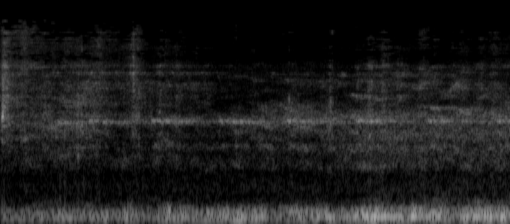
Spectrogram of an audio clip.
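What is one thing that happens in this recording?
A macaque chews wetly on a ripe mango.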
